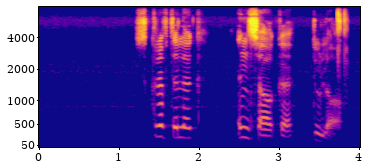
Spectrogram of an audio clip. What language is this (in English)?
Afrikaans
